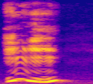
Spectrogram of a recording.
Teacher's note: other type is how high your tongue is so for example if you say e your mouth is pretty close so it's pretty pretty high right so because we are almost touching the top of your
